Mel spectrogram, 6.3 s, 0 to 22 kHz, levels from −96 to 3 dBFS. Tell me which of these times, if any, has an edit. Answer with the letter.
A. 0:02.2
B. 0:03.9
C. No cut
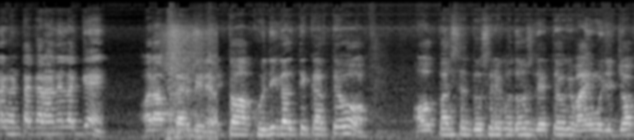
A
